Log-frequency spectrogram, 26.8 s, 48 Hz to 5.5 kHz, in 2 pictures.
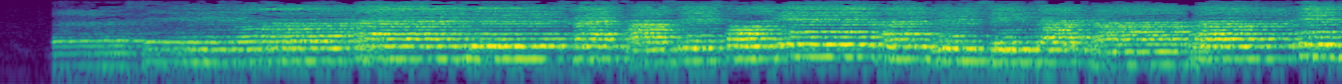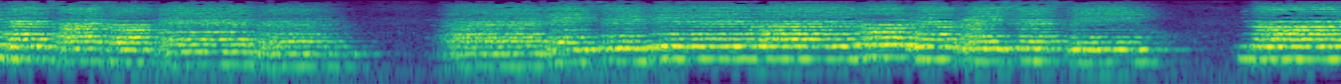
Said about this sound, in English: Our final song will be Psalm 32, verse 1.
